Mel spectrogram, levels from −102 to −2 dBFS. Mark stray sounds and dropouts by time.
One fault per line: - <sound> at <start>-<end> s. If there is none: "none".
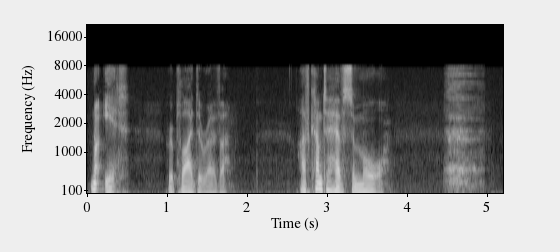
- sigh at 4.5-5.0 s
